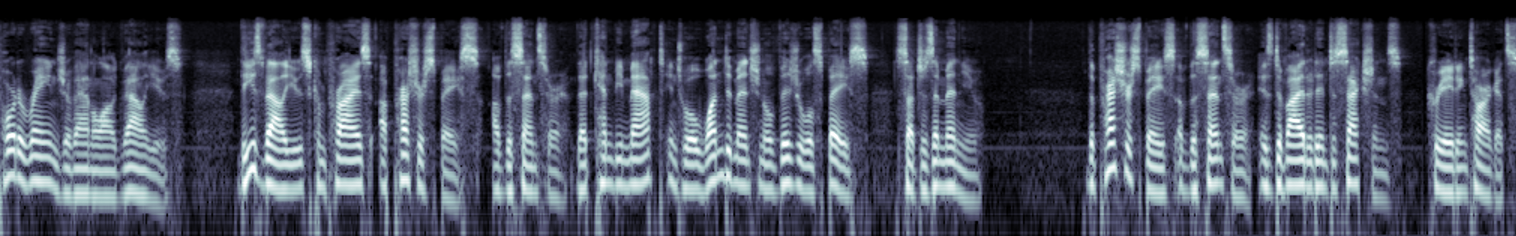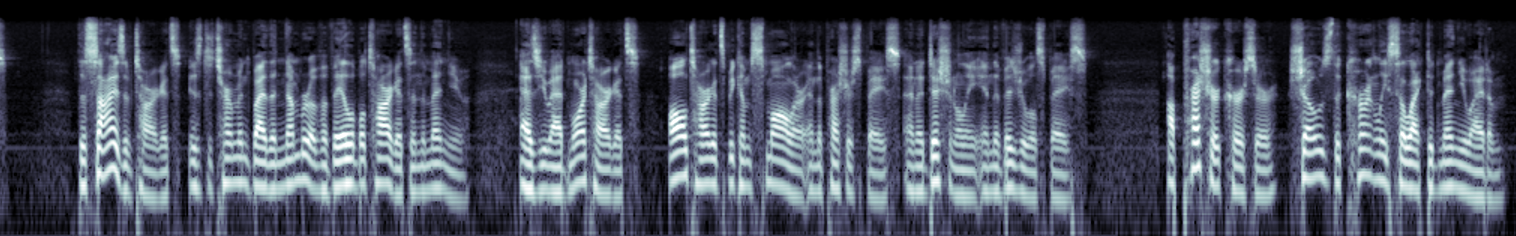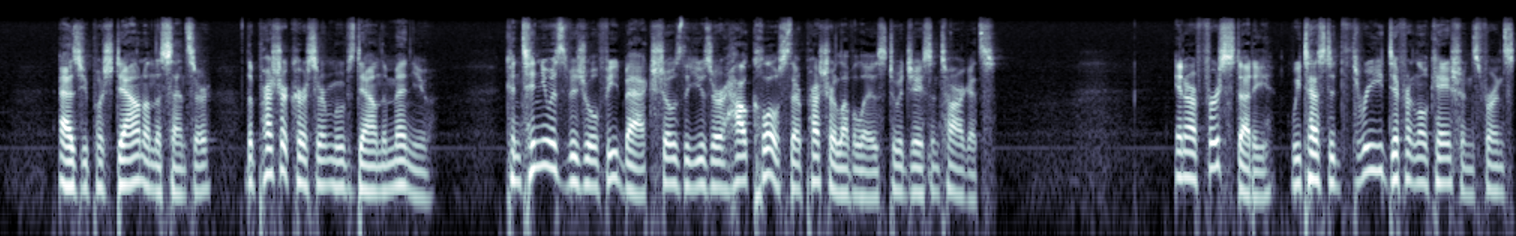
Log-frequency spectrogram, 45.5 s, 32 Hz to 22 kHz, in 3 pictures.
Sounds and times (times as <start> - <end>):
Speech: 0.0 - 9.9, 10.9 - 15.3, 16.0 - 26.1, 26.8 - 30.3, 30.9 - 34.7, 35.4 - 40.4, 42.1 - 45.4.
